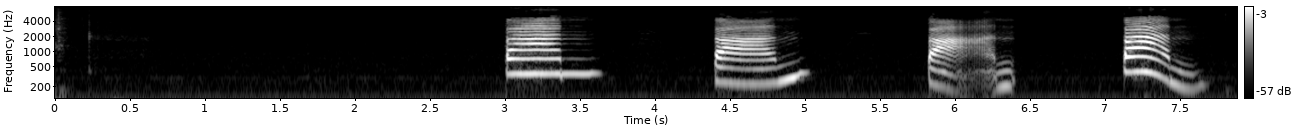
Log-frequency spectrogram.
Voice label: "ban", pinyin

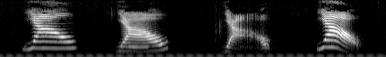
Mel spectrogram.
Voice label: "iao", Chinese pinyin

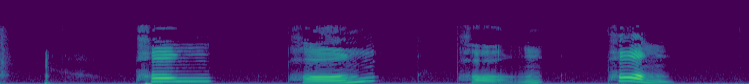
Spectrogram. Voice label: "peng", Chinese pinyin

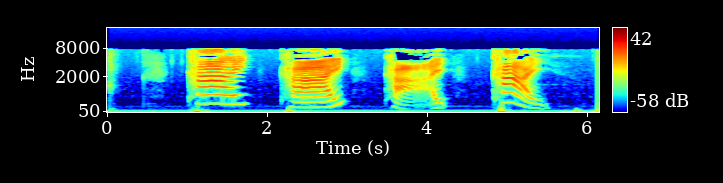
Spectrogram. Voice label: "kai", chinese pinyin

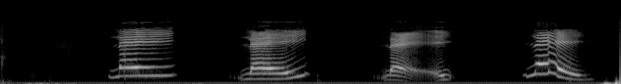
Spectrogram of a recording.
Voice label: "lei", Chinese pinyin

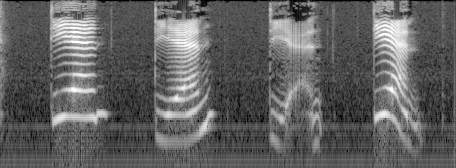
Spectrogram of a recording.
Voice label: "dian", Chinese pinyin

